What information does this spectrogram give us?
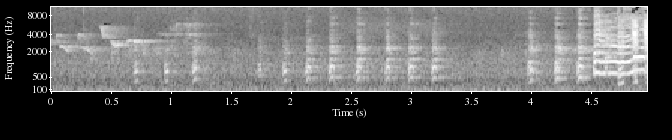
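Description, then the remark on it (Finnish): Chickens cluck in a quick series of short, sharp calls over a low background rumble. A louder, sustained morning rooster crow starts right at the end. “Hyvää huomenta, herra Kukko.”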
